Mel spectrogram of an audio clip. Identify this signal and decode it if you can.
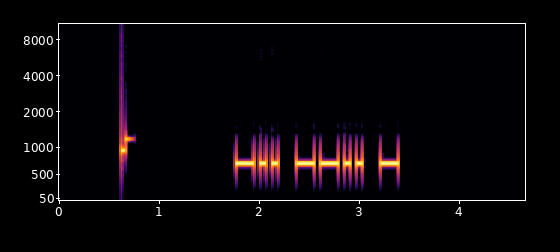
Morse code, heard as a keyed tone, about 20 wpm, 700 Hz. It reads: DZT
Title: USA Call Sign Postfixes - 3 Letters 20wpm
